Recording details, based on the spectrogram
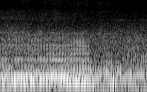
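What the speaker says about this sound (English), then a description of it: "there's motorcycles going by" Motorcycles pass by a home yard, a loud engine drone that holds steady, then fades as the bikes move away.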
